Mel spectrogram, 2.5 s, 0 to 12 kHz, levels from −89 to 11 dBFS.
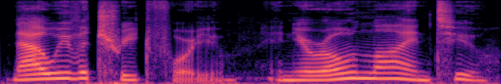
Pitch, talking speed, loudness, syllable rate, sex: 195 Hz, 265 wpm, -16 LUFS, 5.3 syllables/s, female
